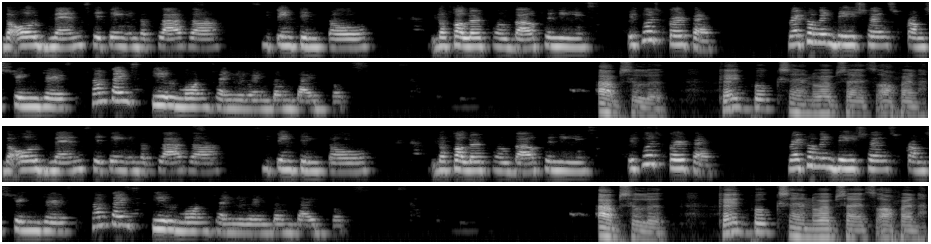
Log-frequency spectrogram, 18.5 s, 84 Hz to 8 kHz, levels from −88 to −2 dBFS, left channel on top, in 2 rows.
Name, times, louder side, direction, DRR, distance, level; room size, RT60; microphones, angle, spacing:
voice 1, 0.0-2.1 2.6-3.7 4.3-5.8 6.3-7.1 7.9-9.9 10.2-12.7, left 2 dB, 35° left, 0.8 m, -29 dB
voice 2, 15.2-15.9 16.4-18.5, right 3 dB, 55° right, 1.2 m, -34 dB
4.9 x 2.3 x 3.2 m
head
